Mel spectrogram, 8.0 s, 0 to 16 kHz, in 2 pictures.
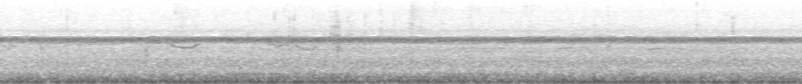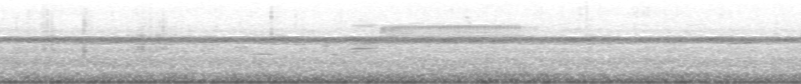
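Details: Chorus of spring peepers marking the start of spring, April 5, 2017, binaural recording. Massed high piping peeps blend into a continuous shrill drone, and a brief higher whistle sounds near the end over a low background rumble.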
